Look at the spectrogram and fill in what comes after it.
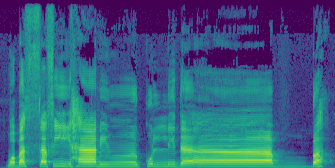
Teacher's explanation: اس کی ادائیگی میں خاص طور سے یہ با مشدد ہے، با پہ تشدید ہے، تو دو با اور مد کے ساتھ ادا کرنا ہے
